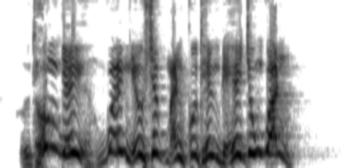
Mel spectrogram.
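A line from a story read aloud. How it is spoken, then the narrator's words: Loud shout. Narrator (Vietnamese): dương thực tu sĩ trong miệng quát to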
